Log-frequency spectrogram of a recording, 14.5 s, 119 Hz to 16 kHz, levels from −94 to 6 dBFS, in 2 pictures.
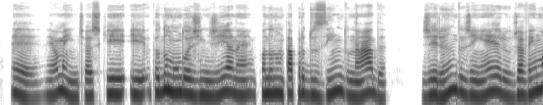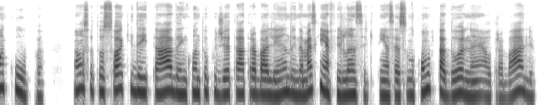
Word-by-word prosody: É, 180 -6 -1
realmente. 190 -3 -1
Acho 185 0 -2
que 205 0 +2
e 200 -1 +1
todo 220 +3 +4
mundo 220 -2 +6
hoje 190 -1 +2
em 190 - +2
dia, 210 +5 +2
né, 200 0 -2
quando 210 0 +3
não 210 0 +4
tá 205 +1 +3
produzindo 200 +2 0
nada, 185 0 +1 0.5
gerando 195 +6 +2
dinheiro, 190 +1 0
já 195 +2 +1
vem 200 +3 0
uma 250 +3 +4
culpa: 200 -9 -4 0.4
"Nossa, 250 0 -3
eu - - -12
tô 230 0 -2
só 230 +2 -3
aqui 250 -1 -1
deitada 220 0 +2
enquanto 205 +2 -2
eu 225 - -3
podia 205 -1 -4
estar 205 0 -1
trabalhando". 200 0 0
Ainda 195 -1 -1
mais 225 +5 0
quem 260 -5 0
é - - +3
freelancer, 195 -1 -2
que - - -36
tem 190 -1 -4
acesso 185 +1 -4
no 190 - -4
computador, 215 -2 0
né, 185 -1 -2
ao 180 -2 -8
trabalho, 180 +4 -3
200 Hz, 190 wpm, -23 LUFS, 190-220 Hz, 0.5 s, mundo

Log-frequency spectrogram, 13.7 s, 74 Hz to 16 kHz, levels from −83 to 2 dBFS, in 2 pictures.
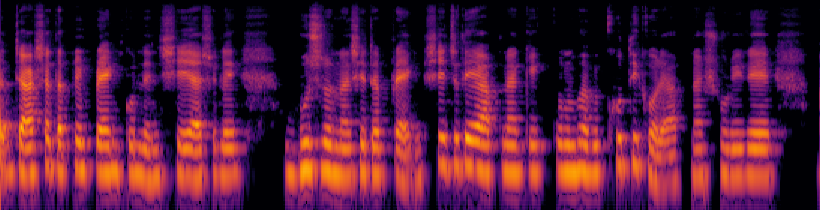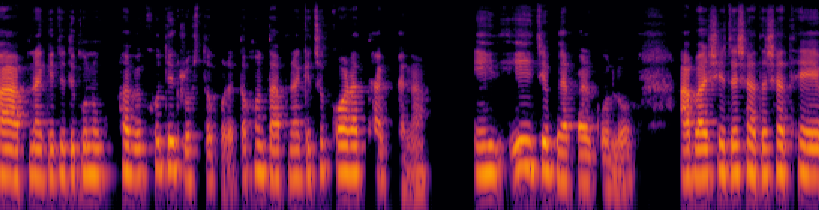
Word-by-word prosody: যার 185 -1 +8
সাথে 215 -3 +1
আপনি 210 +1 -1
প্রাঙ্ক 195 0 +6
করলেন 180 -3 -2
সে 185 - -2
আসলে 180 +2 -3 0.6
বুঝল 210 +1 +3
না 180 - +1
সেটা 195 -2 +1
প্রাঙ্ক। 165 -2 +1
সে - - -1
যদি 235 0 +4 0.2
আপনাকে 195 0 -2 0.2
কোনভাবে 195 -1 +2
ক্ষতি 235 0 -3
করে 145 - 0
আপনার 175 +3 -9
শরীরে 180 -1 0 0.5
বা 180 - +5
আপনাকে 175 0 -2
যদি 180 -1 -2
কোনভাবে 185 0 -1
ক্ষতিগ্রস্ত 210 -7 -2
করে - - -9
তখন 195 +3 -4
তো 170 - -1
আপনার 175 +1 -5
কিছু 185 +3 -5
করার 190 -1 +4
থাকবে - - -7
না। - - -8 0.5
এই, 195 - +3 0.2
এই 220 - +3
যে 210 - +5
ব্যাপারগুলো। 155 -1 -2 0.5
আবার 180 +1 +5
সেটার 195 0 +1
সাথে, 185 -1 +2
সাথে 195 0 +1
185 Hz, 175 wpm, -24 LUFS, 180-200 Hz, 0.6 s, যার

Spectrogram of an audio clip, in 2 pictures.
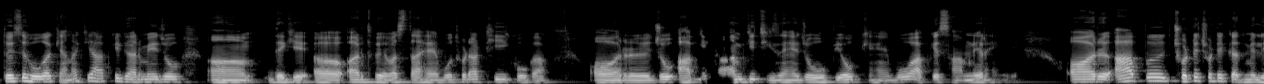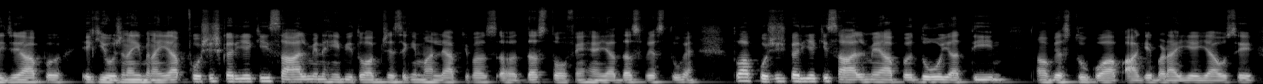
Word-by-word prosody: तो 140 - +6
इससे 140 +3 +4
होगा 130 -2 +6
क्या 100 -7 -4
न 135 - -3
कि 155 - 0
आपके 145 0 -1
घर 115 -3 0
में 120 0 +1
जो 120 0 +2 0.4
अ, 100 -2 +3 0.2
देखिए 105 -2 +1
अ, 100 -1 +2
अर्थव्यवस्था 105 -1 0
है, 100 -1 -1
वो 105 +3 -3
थोड़ा 120 +2 0
ठीक 110 +1 -3
होगा 100 -1 -3 0.5
और 95 -1 +2 0.3
जो 120 +2 +4
आपकी 105 +5 -1
काम 110 +3 -1
की 120 0 0
चीजें 100 -4 -4
हैं, 100 -1 -1
जो 105 +2 0
उपयोग 105 +3 +1
के - - -14
हैं, 95 -1 -7
वो 110 +6 -2
आपके 110 - 0
सामने 100 -1 -2
रहेंगे। 100 +2 -11 0.5
और 120 +1 +4
आप 160 +5 +4 0.3
छोटे-छोटे 155 +1 +1
कदमें 110 0 +1
लीजिए, 105 +1 +1
आप 105 +1 +1 0.4
एक 115 -1 -3
योजना 105 +1 +3
ही 110 0 +4
बनाइए। 100 0 0
आप 115 0 -1
कोशिश 135 +2 +1
करिए 140 0 +2
कि 150 +2 0
साल 120 -4 +2
में 125 -1 -2
नहीं 115 -2 -3
भी 115 0 -2
तो 110 0 -1
आप 105 0 -1
जैसे 105 0 -3
कि 110 - -6
मान 105 -1 -2
लें 105 - -1
आपके 100 +2 -6
पास 105 0 -5
अ, 100 -1 -1
10 110 0 -1
तोहफ़े 100 0 -2
हैं 100 -1 -2
या 100 0 0
10 105 +2 -2
वस्तु 105 +1 -3
हैं, 100 0 -7 0.4
तो 165 - +1
आप 165 0 +3
कोशिश 135 +2 +2
करिए 140 -1 +5
कि 150 - 0
साल 115 -4 +1
में 115 0 -3
आप 110 0 -1
2 115 +2 +3
या 110 -2 +2 0.2
3 110 0 -1 0.3
अ, 105 - -1
वस्तु 105 +1 0
को 100 - +1
आप 100 -1 +1
आगे 95 +2 0
बढ़ाइए 95 0 0
या 95 -1 0
उसे 100 0 -1
110 Hz, 205 wpm, -22 LUFS, 100-120 Hz, 0.5 s, तो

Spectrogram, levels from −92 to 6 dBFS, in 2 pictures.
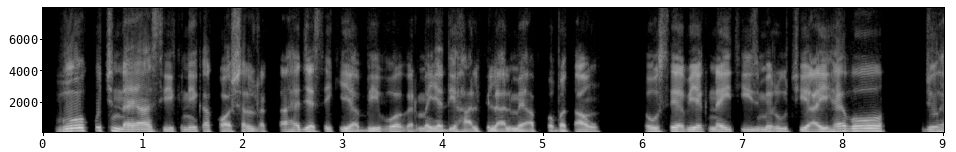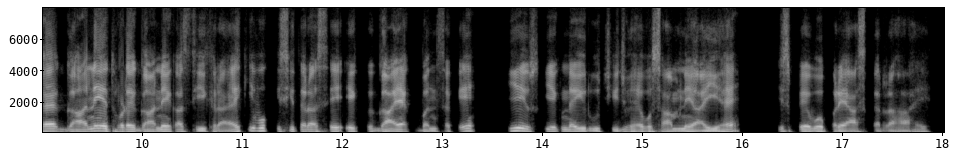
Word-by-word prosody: वो 165 +7 +7
कुछ 190 -1 -2
नया 135 -2 +4
सीखने 125 0 -3
का 135 - -4
कौशल 110 -2 -1
रखता 105 +4 -8
है 125 - +1
जैसे 115 -1 +1
कि 110 +1 0
अभी 110 +2 +1
वो 110 -1 -2
अगर 110 0 -3
मैं 105 - +3
यदि 100 +1 +1
हाल-फिलहाल 100 +1 0
मैं 100 0 +3
आपको 95 0 -5
बताऊँ, 105 +3 -1 0.5
तो 120 - -2
उससे 120 +3 +2
अभी 120 0 +3
एक 120 -3 -3
नई 120 +2 +3
चीज़ 115 -3 -3
में 115 0 +1
रूचि 110 +2 0
आई 115 0 +3
है 140 +6 +2
वो 160 0 +5 0.4
जो 135 +2 -1
है 145 +2 +5
गाने 125 +8 +3
थोड़े 130 0 +3
गाने 115 +2 +2
का 120 0 -5
सीख 105 -1 -3
रहा 105 -3 -6
है 110 +7 0
कि 175 - -5
वो 175 0 +3
किसी 135 -1 -7
तरह 125 -1 -3
से 125 +2 -2
एक 120 -2 +1 0.2
गायक 110 +1 +2
बन 105 -2 -5
सके। 100 +10 -5 0.4
ये 175 -1 +6
उसकी 135 -1 -5
एक 130 - -4
नई 110 -2 +2
रूचि 105 +1 -5
जो 120 0 -7
है 110 - -3
वो 105 0 -2
सामने 105 0 -1
आई 95 -1 +1
है, 115 +7 0 0.4
जिसपे 110 +1 -2
वो 110 0 +2
प्रयास 105 -1 -2
कर 95 - -11
रहा 90 -1 -8
है। 110 +2 -11
115 Hz, 215 wpm, -23 LUFS, 105-125 Hz, 0.5 s, वो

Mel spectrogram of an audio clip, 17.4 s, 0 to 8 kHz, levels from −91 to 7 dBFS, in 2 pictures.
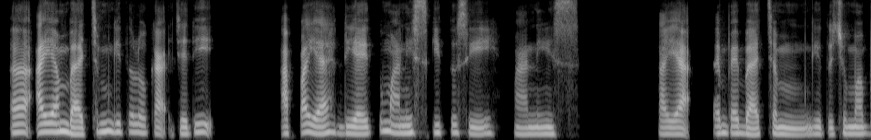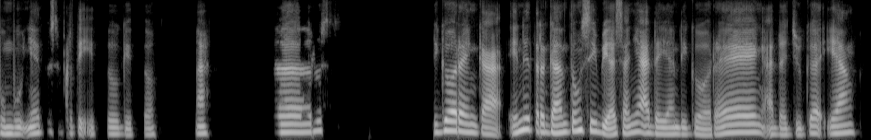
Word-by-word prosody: eee, 175 0 +4
ayam 185 +1 +6
bacem 145 +8 +2
gitu 180 0 -4
loh, 165 -2 -3
Kak, 135 -3 +2
jadi 165 +6 -3 0.6
apa 165 +4 0
ya 155 +1 +2
dia 145 -2 +3
itu 150 +6 -6
manis 165 -4 +1
gitu 170 0 -7
sih, 140 +1 -4 0.2
manis 140 +1 -2 0.8
kayak 140 0 +2 0.2
tempe 155 0 -1
bacem 140 0 0 0.3
gitu 140 -1 -5 0.2
cuma 145 0 0
bumbunya 145 -1 -1
itu 195 - -32
seperti 150 -3 -8 0.2
itu, 140 - -10
gitu. 125 +1 -10 0.5
Nah 150 0 0 0.7
terus 175 +3 +1 1.1
digoreng, 185 -2 +4
Kak, 135 -3 +2
ini 205 +8 +4
tergantung 180 0 +2
sih 200 -3 +1
biasanya 155 +5 +3
ada 155 - -3
yang 135 0 0
digoreng 150 +6 +1
ada 135 -1 -3
juga 130 +5 -3
yang, 160 +3 0
155 Hz, 135 wpm, -25 LUFS, 140-175 Hz, 1.1 s, ayam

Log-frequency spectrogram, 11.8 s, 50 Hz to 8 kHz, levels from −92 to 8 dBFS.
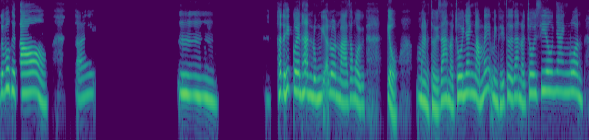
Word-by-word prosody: cái 275 +2 -1
bức 330 0 +3
hơi 290 -2 +2
to, 280 +1 +5 0.8
đấy. 255 +5 -9 1.6
Ừm, 270 -1 +3
ừm, 245 -1 +1
ừm. 210 -4 0 1.2
Thật 275 0 +1
ấy, 295 +4 +3
quên 290 -3 +5
ăn 270 -2 +3
đúng 230 -1 +3
nghĩa 235 - -2
luôn 270 -3 0
mà. 200 -3 -1
Xong 225 +1 -5
rồi, 175 -4 -2 0.4
kiểu, 130 -2 0 0.4
mà 225 -5 +1
thời 160 -4 -1
gian 220 +3 0
nó 185 - 0
trôi 250 +7 +3
nhanh 275 0 +1
lắm 240 +1 +1
ấy, 320 - -4
mình 225 -5 0
thấy 190 +1 -3
thời 240 0 -1
gian 240 +1 -3
nó 195 - -2
trôi 270 +3 0
siêu 295 +2 +1
nhanh 285 -1 -4
luôn. 280 -5 0
255 Hz, 185 wpm, -26 LUFS, 220-275 Hz, 1.6 s, to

